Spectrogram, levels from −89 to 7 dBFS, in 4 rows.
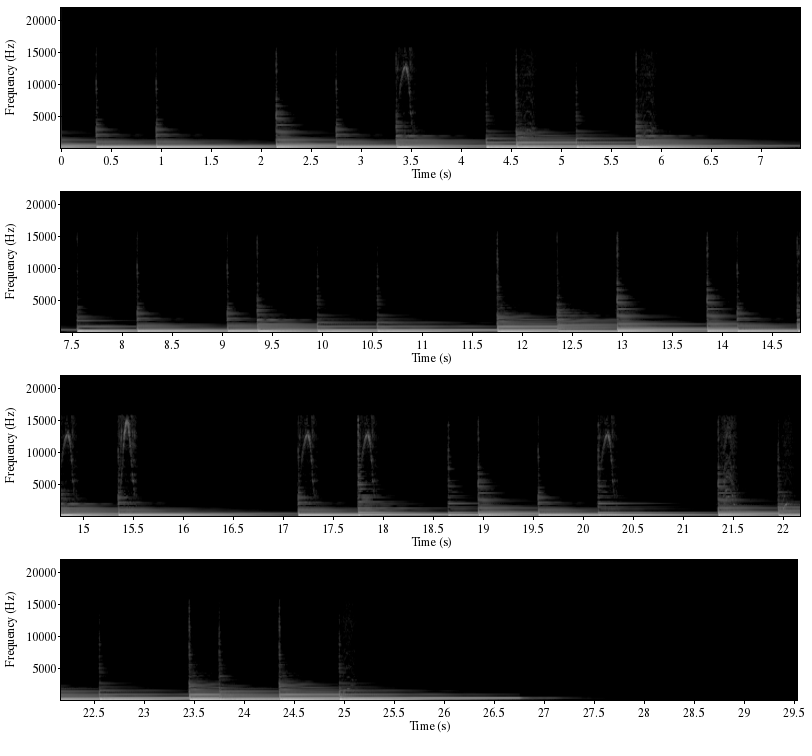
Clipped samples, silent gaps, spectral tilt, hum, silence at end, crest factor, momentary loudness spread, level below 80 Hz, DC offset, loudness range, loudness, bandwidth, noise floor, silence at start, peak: under 0.1%; none; -10.5 dB/octave; none; 2.75 s; 14 dB; 14 LU; -66 dBFS; under 0.1%; 4 LU; -29 LUFS; 14 kHz; under -90 dBFS; 0 s; -14 dBFS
